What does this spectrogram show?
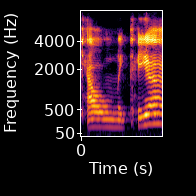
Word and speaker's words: Kalmykia: Right, but I mean, there's been other people too, like the former president of Russia, the Republic of Kalmykia, I believe it is pronounced.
